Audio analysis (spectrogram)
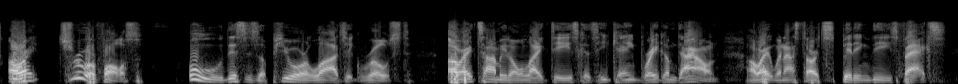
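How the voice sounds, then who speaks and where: Loud, argumentative man ranting on a livestream. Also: fairly low pitch, expressive, a little slow, no echo. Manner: argumentative, fires rhetorical questions, profane. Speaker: livestream host. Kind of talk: confrontational live-stream rant. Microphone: popping mic. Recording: dull, slightly lo-fi, dry sound.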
